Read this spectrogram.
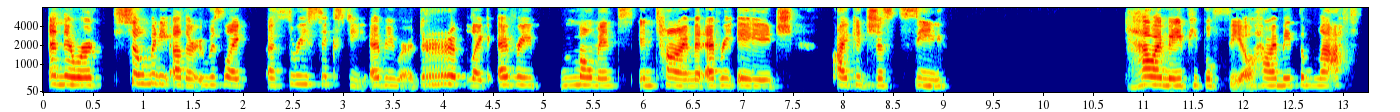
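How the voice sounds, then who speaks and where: Earnest woman with a slightly high voice. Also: fairly even intonation, unhurried, fairly bright tone. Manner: earnest and open, with light laughs and fillers. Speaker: interview guest, spiritual practitioner. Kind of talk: personal storytelling in a conversation.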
